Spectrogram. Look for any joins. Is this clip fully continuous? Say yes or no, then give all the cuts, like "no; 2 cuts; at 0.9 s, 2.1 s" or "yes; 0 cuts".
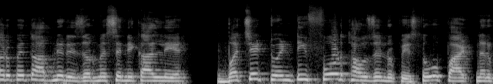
yes; 0 cuts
